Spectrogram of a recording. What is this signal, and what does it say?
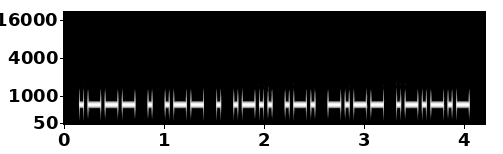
Morse code, heard as a keyed tone, about 28 wpm, 700 Hz. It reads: JEWELRY.
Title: Pangram Challenge v2 - 28wpm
